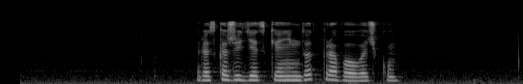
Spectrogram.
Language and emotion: Russian, neutral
